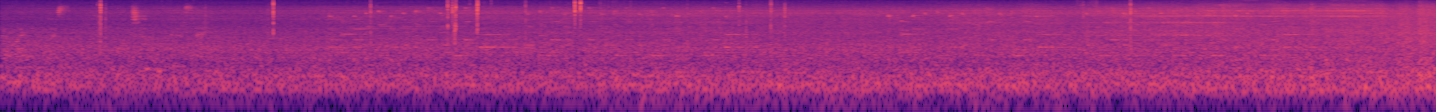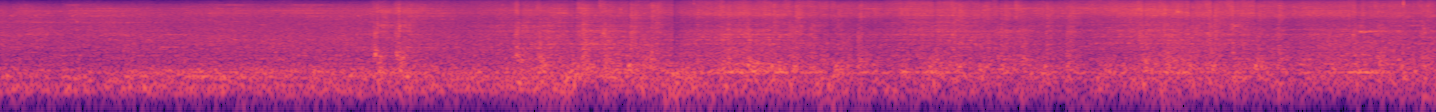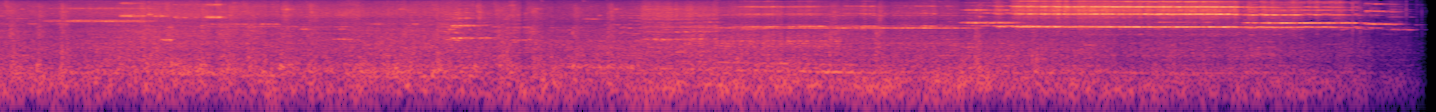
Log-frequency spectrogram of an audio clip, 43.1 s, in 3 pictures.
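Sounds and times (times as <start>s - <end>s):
train wheel and rail rumble: 0.0s - 43.0s
high-pitched wheel flange squeals: 11.1s - 13.8s, 29.0s - 43.0s.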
